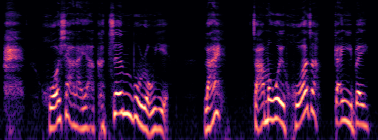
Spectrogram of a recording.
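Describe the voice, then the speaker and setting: An elderly survivor telling old war stories over drinks, drawling and sighing between phrases, voiced by a woman narrator. Animated pitch, dry close sound. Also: unhurried, no room sound. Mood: reminiscing.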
